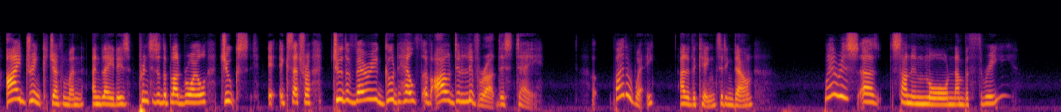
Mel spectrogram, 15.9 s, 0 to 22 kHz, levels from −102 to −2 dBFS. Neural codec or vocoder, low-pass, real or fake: codec, 16 kHz in and 24 kHz out, 1 kbps, XY-Tokenizer; 7.2 kHz; fake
